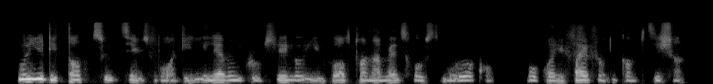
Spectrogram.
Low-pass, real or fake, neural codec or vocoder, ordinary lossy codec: 7.2 kHz; fake; codec, 16 kHz, 1 kbps, FreqCodec, smaller model; MP3, 48 kbps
